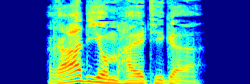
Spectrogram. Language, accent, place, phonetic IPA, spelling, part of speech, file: German, Germany, Berlin, [ˈʁaːdi̯ʊmˌhaltɪɡɐ], radiumhaltiger, adjective, De-radiumhaltiger.ogg
- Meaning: inflection of radiumhaltig: 1. strong/mixed nominative masculine singular 2. strong genitive/dative feminine singular 3. strong genitive plural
